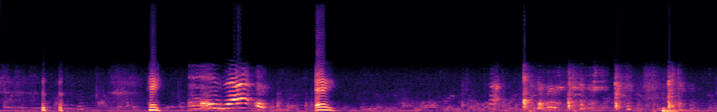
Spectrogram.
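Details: Infant fake coughing in an exersaucer: short deliberate little coughs mixed with babbling and squeals; imitated, playful voluntary cough, not an illness cough.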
